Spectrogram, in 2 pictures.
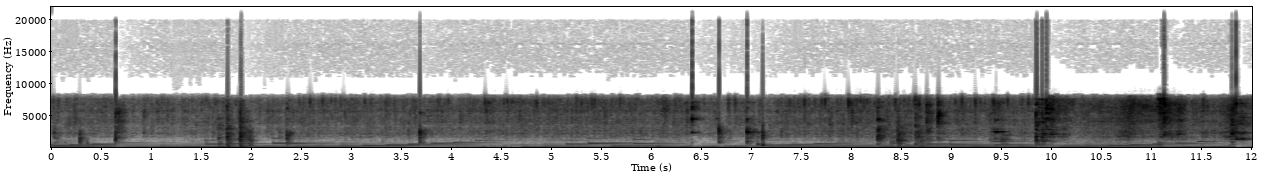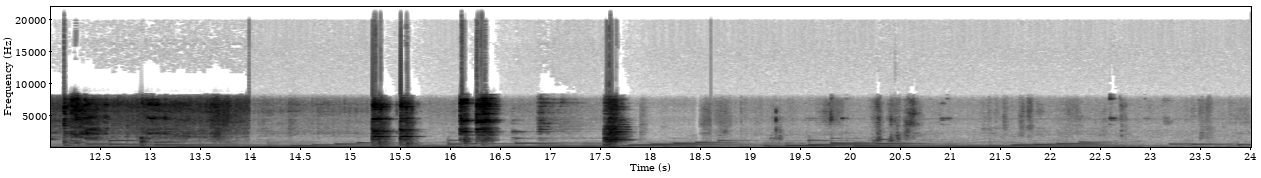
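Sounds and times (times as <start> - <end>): food sizzling in a frying pan: 0.0 - 17.2
soft background melody: 0.0 - 24.0
spatula scraping pan: 8.3 - 14.0.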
